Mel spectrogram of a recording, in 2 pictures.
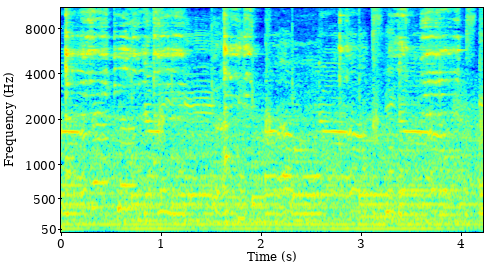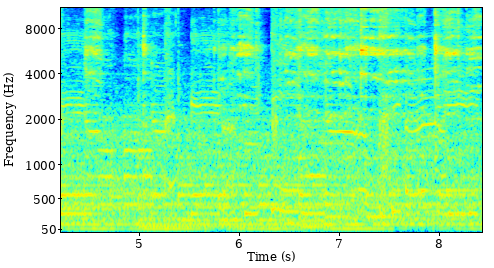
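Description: Beef cubes being stirred into a thickening cooking mixture, with a steady clatter of utensil against pot that scrapes and clinks continuously at close range.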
